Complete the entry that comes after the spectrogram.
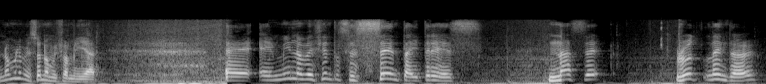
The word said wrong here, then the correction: Lemper: que es una cantante alemana. O sea, Ruth Lemper, para ser más justo en la pronunciación.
